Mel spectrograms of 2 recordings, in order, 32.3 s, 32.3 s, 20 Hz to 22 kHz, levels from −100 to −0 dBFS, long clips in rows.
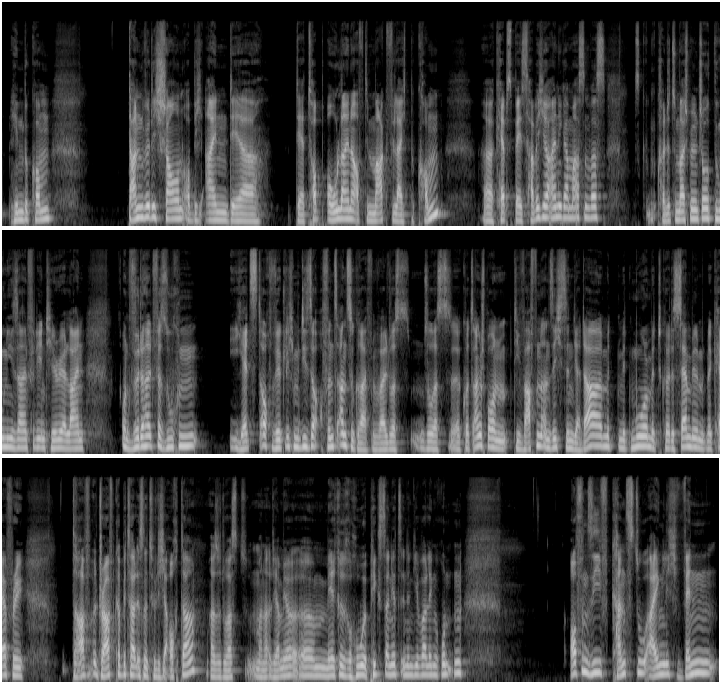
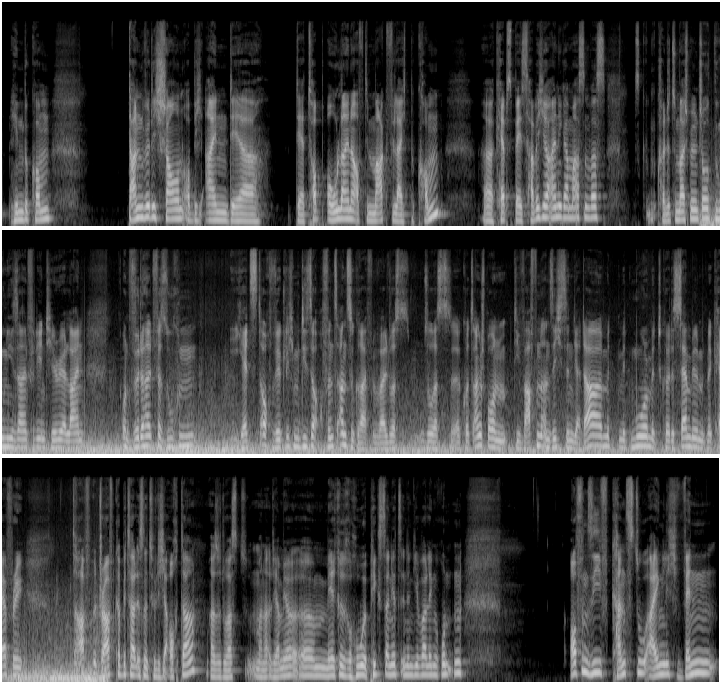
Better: first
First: none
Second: wind noise on the microphone; occasional gusts; from 10 to 23 s; 15 dB below the speech

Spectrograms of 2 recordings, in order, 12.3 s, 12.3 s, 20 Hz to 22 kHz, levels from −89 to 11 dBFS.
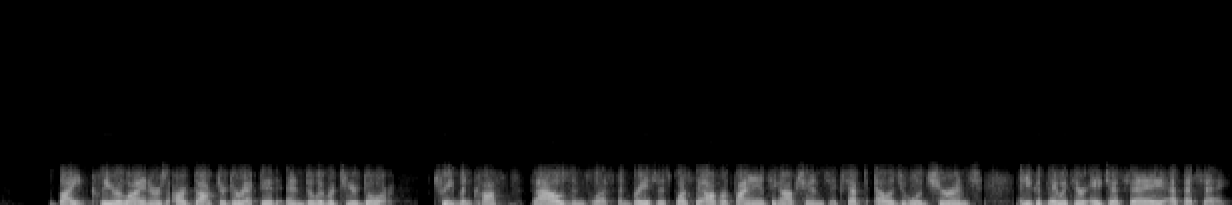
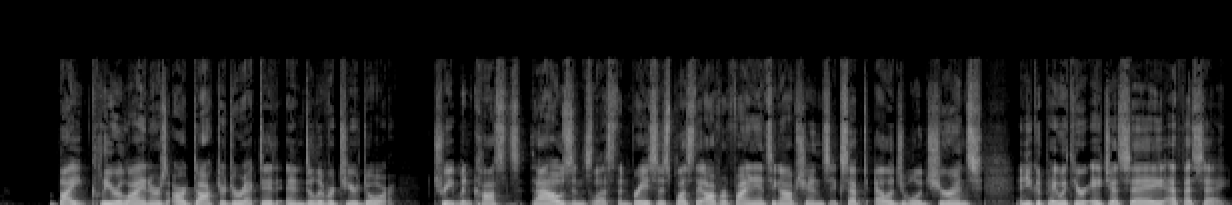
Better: second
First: phone-call audio; poor line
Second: none

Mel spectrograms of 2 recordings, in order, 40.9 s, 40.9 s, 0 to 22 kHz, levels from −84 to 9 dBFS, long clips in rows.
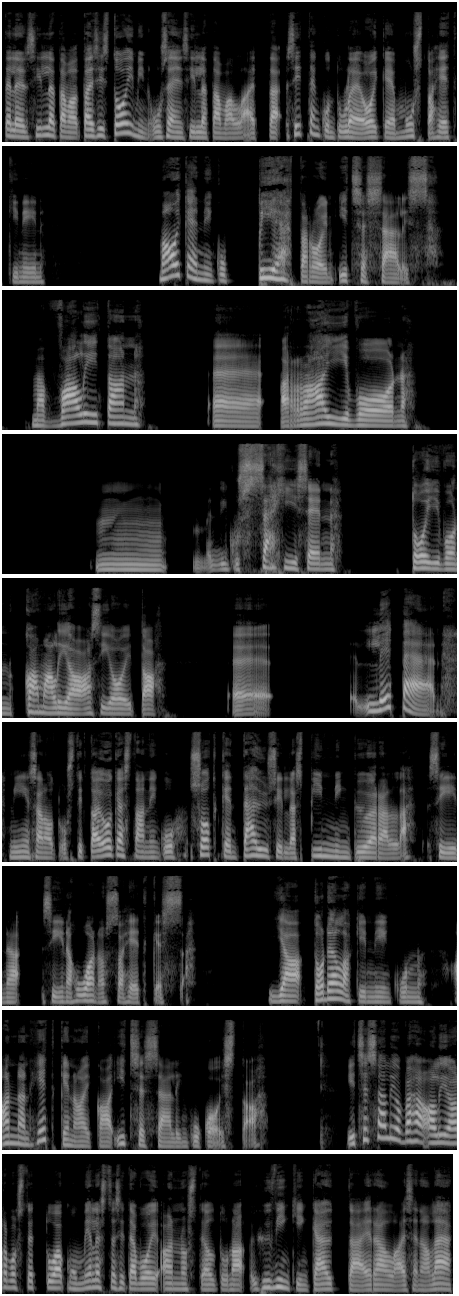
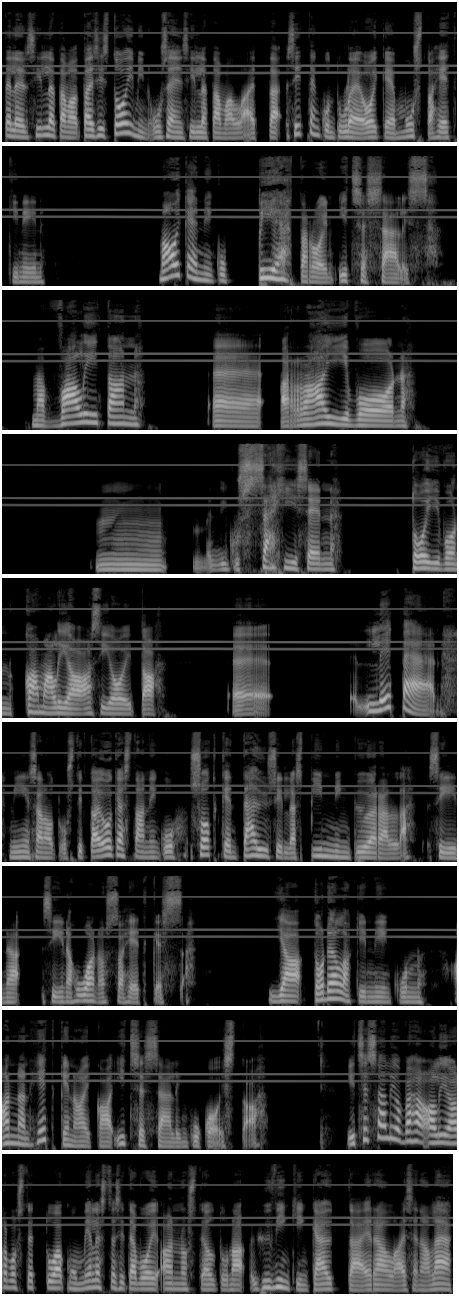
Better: first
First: none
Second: high-pitched whine; noticeable; throughout; 3.5 kHz, 15 dB below the speech

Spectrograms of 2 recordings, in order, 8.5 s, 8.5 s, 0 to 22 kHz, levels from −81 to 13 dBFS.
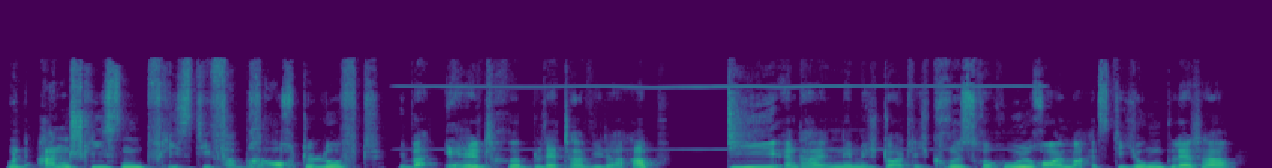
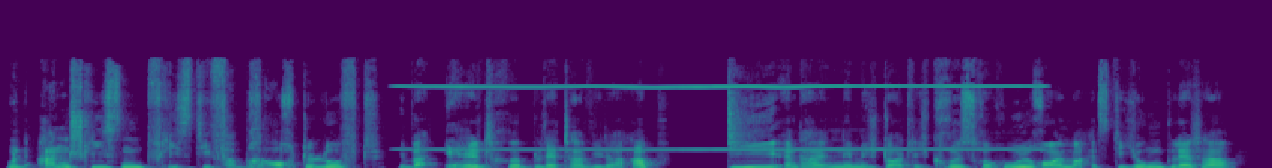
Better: first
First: high-pitched whine; faint; from 2.5 to 7 s; 10.5 kHz, 20 dB below the speech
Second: high-pitched whine; loud; from 2.5 to 7 s; 10.5 kHz, 6 dB below the speech

